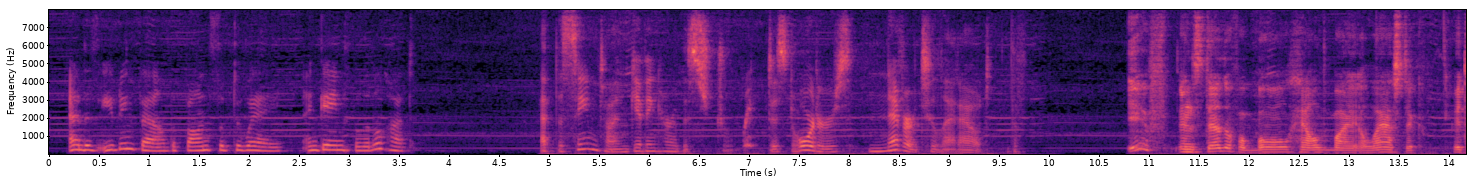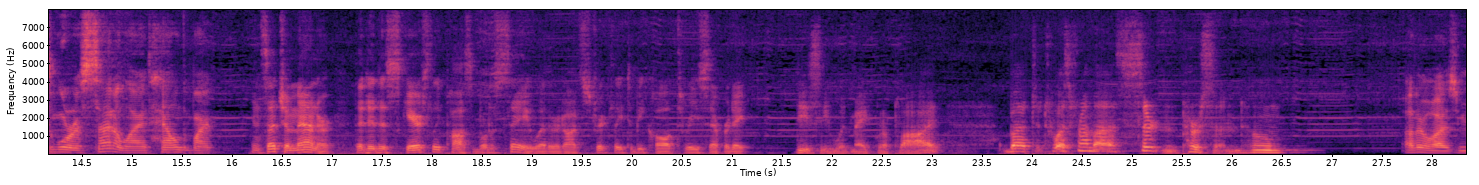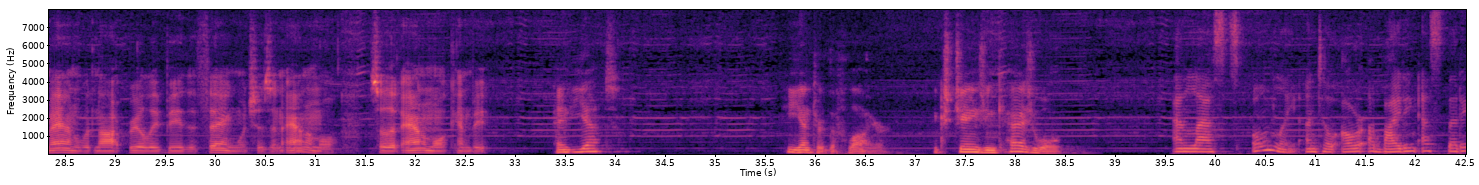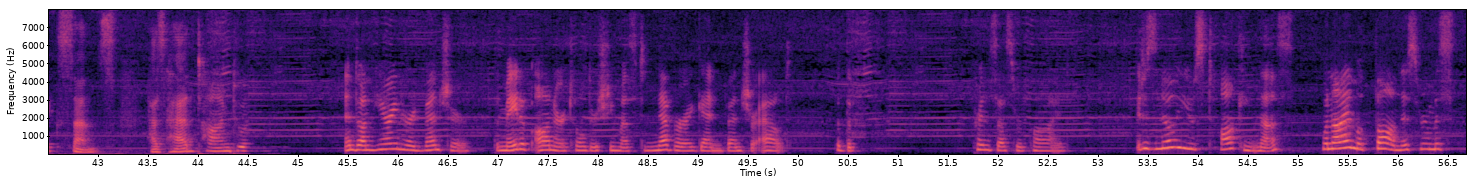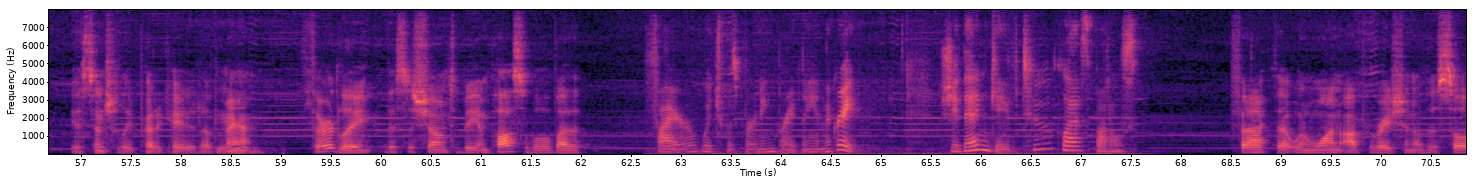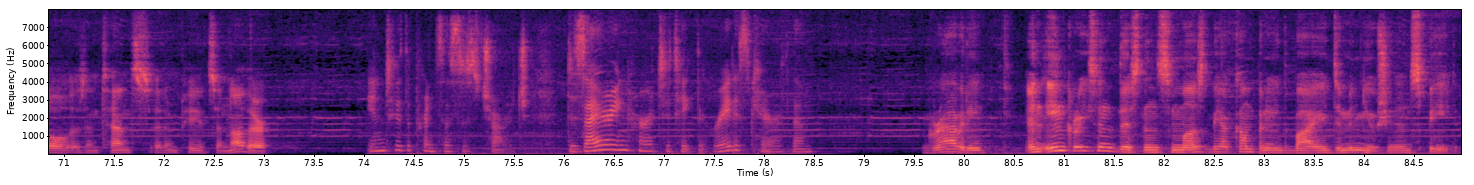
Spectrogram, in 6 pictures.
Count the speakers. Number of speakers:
8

